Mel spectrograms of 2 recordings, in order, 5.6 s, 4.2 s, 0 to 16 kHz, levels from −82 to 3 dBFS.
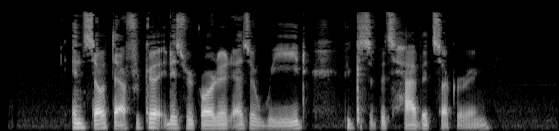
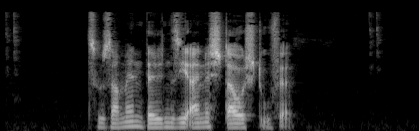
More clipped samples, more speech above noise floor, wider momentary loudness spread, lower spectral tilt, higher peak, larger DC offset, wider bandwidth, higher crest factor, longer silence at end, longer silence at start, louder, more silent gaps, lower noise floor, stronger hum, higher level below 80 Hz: neither; second, 41 dB vs 51 dB; about the same, 13 LU vs 15 LU; first, -4.5 dB/octave vs -2 dB/octave; about the same, -2 dBFS vs 0 dBFS; neither; about the same, 11.5 kHz vs 11.5 kHz; about the same, 22 dB vs 24 dB; second, 0.7 s vs 1.3 s; second, 0.7 s vs 0.9 s; about the same, -22 LUFS vs -20 LUFS; neither; second, -63 dBFS vs -73 dBFS; neither; first, -52 dBFS vs -66 dBFS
